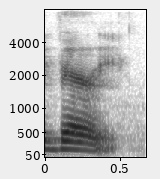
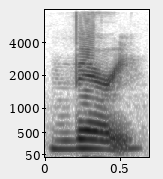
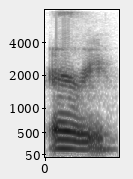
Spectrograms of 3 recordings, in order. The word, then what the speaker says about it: very: very tired very very very we use that a lot so make sure you are saying it with the V sound so teeth on your lip just a little bit very very very they don't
